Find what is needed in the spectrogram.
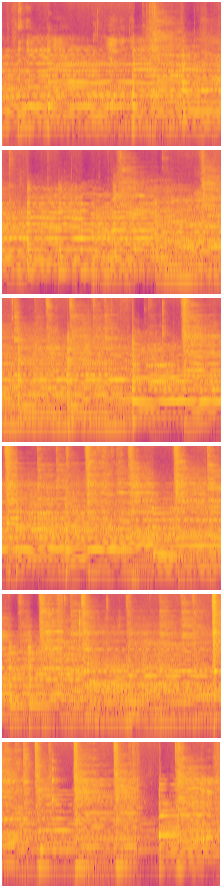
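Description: Acoustic guitar strummed along with an upright piano playing chords in an informal jam. The playing turns uneven and quieter over the last few seconds.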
